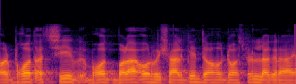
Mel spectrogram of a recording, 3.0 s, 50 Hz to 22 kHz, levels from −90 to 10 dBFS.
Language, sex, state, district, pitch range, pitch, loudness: Hindi, male, Punjab, Fazilka, 105-115 Hz, 110 Hz, -18 LUFS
